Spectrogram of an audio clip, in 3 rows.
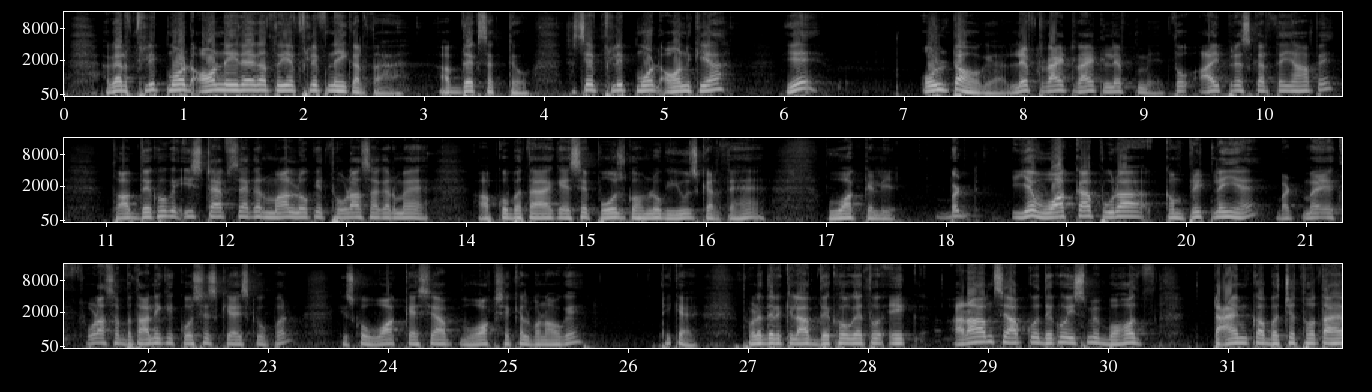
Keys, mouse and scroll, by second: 1.5 click, 2.4 click, 3.8 click, 5.0 click, 6.4 click, 12.3-16.4 drag, 16.4-17.5 middle drag, 17.5-17.9 scroll down 4, 17.9-18.3 middle drag, 18.3-18.7 scroll up 4, 18.7-23.2 shift+middle drag, 25.0 scroll up 1, 25.6-27.9 shift+middle drag, 27.9 click, 28.4 scroll down 2, 28.7-31.9 middle drag.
